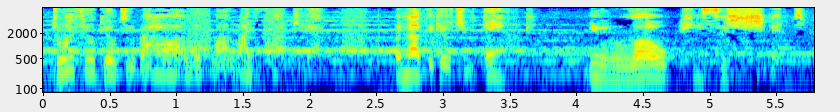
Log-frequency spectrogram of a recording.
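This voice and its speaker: A woman's voice: mid-range voice, fairly quick, natural voice. An actress playing a troubled, guarded married woman in a naturalistic drama, with blunt, streetwise, profane speech. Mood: bitter, pained. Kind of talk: naturalistic screen drama acting. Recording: loud music behind the voice. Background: music.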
